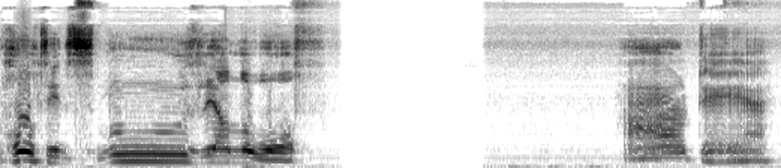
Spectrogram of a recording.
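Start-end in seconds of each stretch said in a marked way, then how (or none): 4.1-5.1 soft, raised, dismayed groan. A narrator's reading. Percy fears he lost, soft groan. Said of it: "groaned Percy".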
